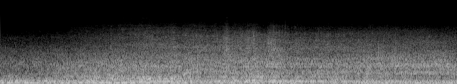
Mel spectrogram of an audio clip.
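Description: Steady interstate highway traffic, cars and a semi-truck running on the road below.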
